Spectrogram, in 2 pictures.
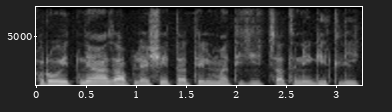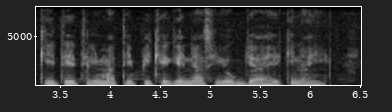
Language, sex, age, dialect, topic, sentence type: Marathi, male, 51-55, Standard Marathi, agriculture, statement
